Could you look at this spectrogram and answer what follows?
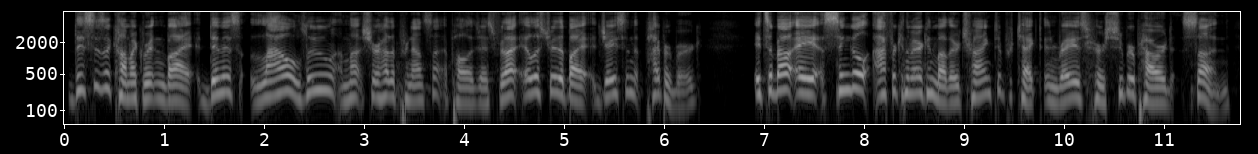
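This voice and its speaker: A man's voice: a little high, no echo, clean studio sound. A man hosting a solo podcast, running through news in a chatty, informal and enthusiastic way. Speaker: podcast host. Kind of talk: casual solo news commentary.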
